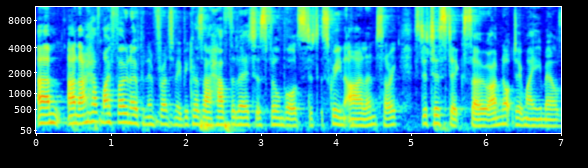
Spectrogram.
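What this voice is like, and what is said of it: Hoarse, fading voice. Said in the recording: “I'm losing my voice. I've had a bit of a cough ... the voice is gone”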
